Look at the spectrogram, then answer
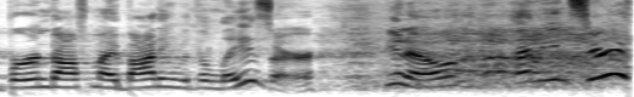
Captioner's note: laugher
